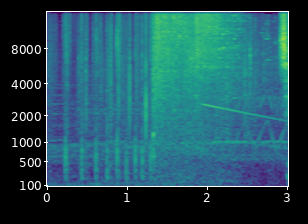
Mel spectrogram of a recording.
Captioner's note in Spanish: rompe una ventana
